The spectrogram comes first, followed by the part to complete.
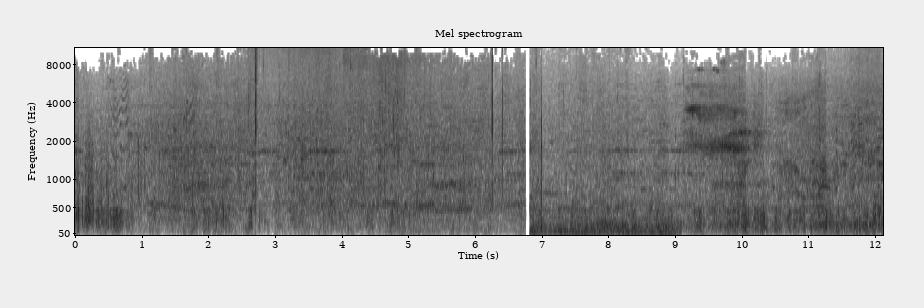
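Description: Wind buffeting the camera microphone over open water, with water lapping, from a small boat. The sound drops out abruptly about seven seconds in and comes back with a heavier low rumble of wind.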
